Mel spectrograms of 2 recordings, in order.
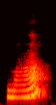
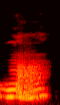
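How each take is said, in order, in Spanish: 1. El tono sube de bajo a alto. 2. El tono baja y luego vuelve a subir. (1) "tono ascendente ... sube" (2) "tono descendente ascendente ... Baja y sube"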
